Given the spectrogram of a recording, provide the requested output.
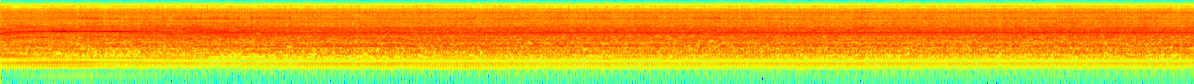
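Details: Honda generator unused for about three months, after a cold start: settles into a steady, even idle hum with no hunting or misfire, running healthy.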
